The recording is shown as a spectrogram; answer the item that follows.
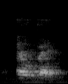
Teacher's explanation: you're dropping the H right out of there. He was saying hellbent. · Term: drop the H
